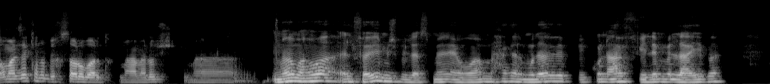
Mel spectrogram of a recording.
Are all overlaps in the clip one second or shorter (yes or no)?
yes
